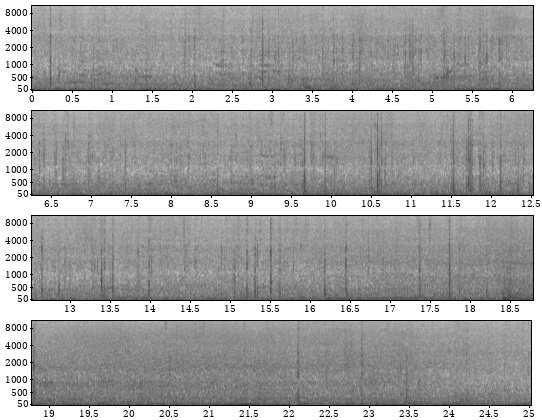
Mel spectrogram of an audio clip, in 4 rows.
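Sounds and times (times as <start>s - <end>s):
rain on wet pavement: 0.0s - 25.0s
sharp rain taps: 0.0s - 25.0s.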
